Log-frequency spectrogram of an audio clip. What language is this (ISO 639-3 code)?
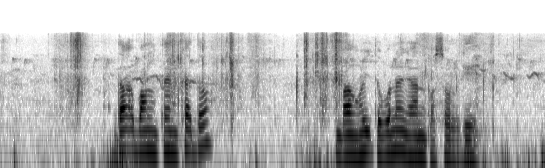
sat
